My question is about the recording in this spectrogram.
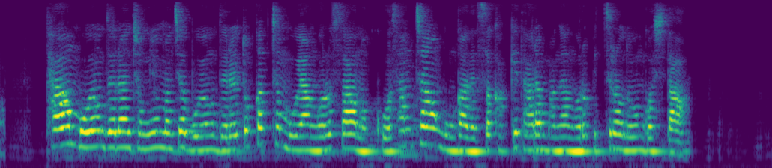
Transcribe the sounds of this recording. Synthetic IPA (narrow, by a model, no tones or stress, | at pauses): taɯmːojoŋdɯɾɯnt͡ɕʌŋɲuŋmʌnsʰemojoŋdɯɾɯɭt͈ok͈atʰɯnmojaŋɯɾos͈aanokʰosʰamt͡ɕʰaʌnkoŋɡane̞sʰʌkak͈itaɾɯnpaŋjaŋɯɾopitʰɯɾʌnoɯnɡʌɕʰida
